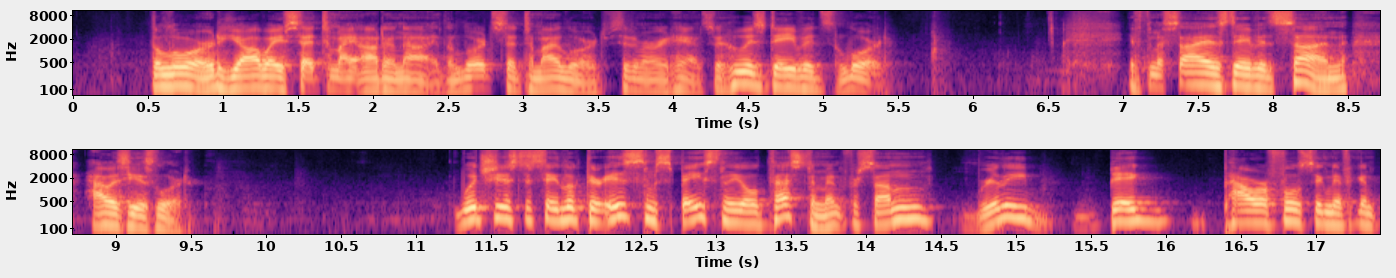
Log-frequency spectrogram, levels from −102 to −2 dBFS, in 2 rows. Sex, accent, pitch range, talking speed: male, American, 105-140 Hz, 180 wpm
